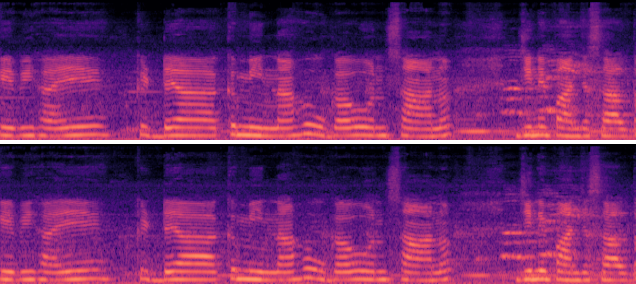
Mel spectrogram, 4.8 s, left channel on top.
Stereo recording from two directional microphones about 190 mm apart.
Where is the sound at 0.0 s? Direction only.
5° left (ahead or behind).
